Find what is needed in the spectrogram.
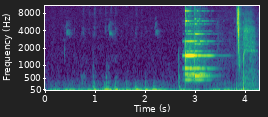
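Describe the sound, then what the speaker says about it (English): Payment-received notification from a merchant account, a short bright chime with stacked tones followed by a quick ping, clear and close after a stretch of faint quiet handling noise. "The notification you just heard is a notification that the payment came in"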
